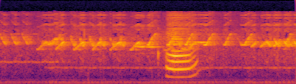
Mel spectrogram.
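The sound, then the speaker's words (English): A cluster of small caged birds chirps and twitters nonstop in quick, high-pitched bursts after the covers are pulled off their cage, with one louder, fuller call breaking through halfway, all over a low steady hum. “You pulled the covers off the cage. Carl! Carl, I'm speaking to you. Those birds, I don't like them.”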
